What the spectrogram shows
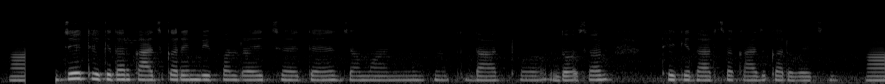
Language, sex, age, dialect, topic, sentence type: Maithili, female, 18-24, Eastern / Thethi, banking, statement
